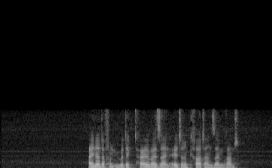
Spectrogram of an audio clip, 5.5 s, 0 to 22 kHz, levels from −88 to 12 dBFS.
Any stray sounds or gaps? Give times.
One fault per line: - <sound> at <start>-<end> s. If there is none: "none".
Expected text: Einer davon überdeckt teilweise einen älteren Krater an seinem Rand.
none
